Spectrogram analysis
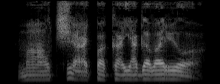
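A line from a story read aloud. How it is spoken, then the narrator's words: Dragon's roar. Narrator (Russian): рыкнул дракон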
